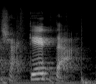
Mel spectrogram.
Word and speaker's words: chaqueta: Depending on the weather, you may need la chaqueta. La chaqueta. Now remember that Q-U-E, that U is silent.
